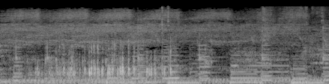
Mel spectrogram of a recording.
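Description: Coarse sand shifting and rustling as a hand digs through it in a red plastic toy dump truck bed, with background music throughout.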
